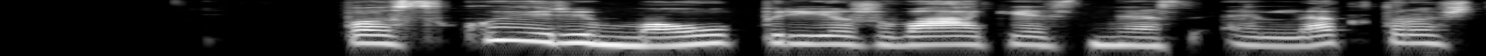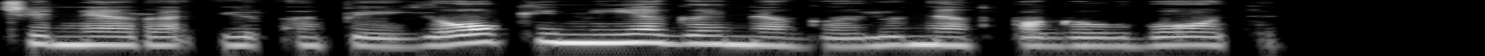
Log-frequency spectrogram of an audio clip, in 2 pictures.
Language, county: Lithuanian, Vilnius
